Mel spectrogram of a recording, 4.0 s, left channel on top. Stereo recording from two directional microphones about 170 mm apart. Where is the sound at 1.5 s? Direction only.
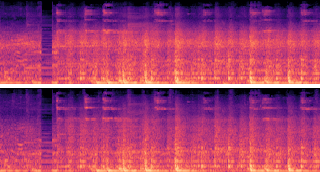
40° left (ahead or behind).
